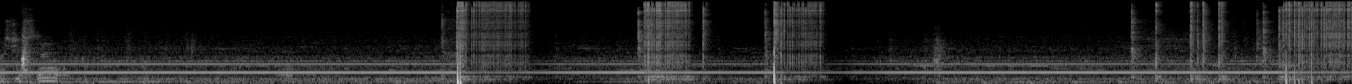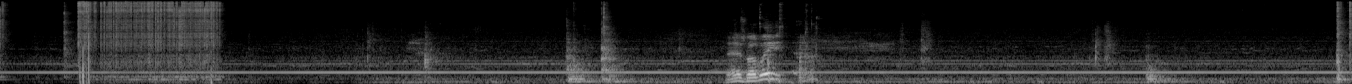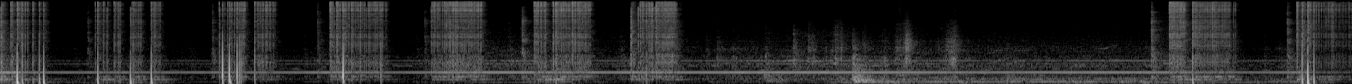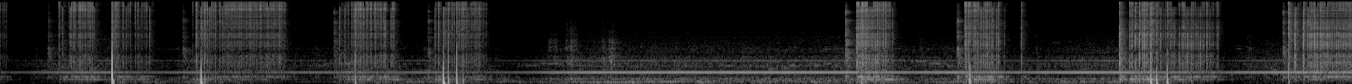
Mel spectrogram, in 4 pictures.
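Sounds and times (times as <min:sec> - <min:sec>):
steady hum: 0:00.0 - 0:54.0
welding arc crackle: 0:04.4 - 0:05.5, 0:06.4 - 0:08.4, 0:11.3 - 0:16.0, 0:26.8 - 0:34.0, 0:38.6 - 0:45.6, 0:49.0 - 0:51.0, 0:51.7 - 0:54.0.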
